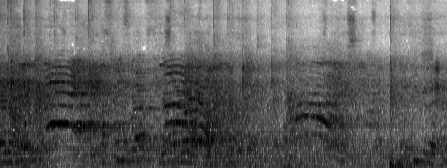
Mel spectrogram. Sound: coach yells

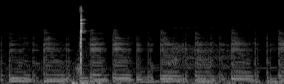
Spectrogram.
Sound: ping!

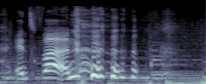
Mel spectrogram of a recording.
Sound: laughs

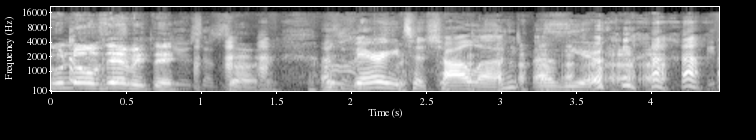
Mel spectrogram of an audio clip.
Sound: laughing; laughs

